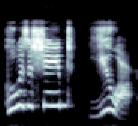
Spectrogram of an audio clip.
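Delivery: very high, loud accusing yell; furious shout. Acted. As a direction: hurl the accusation at her. Father's peak accusation.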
